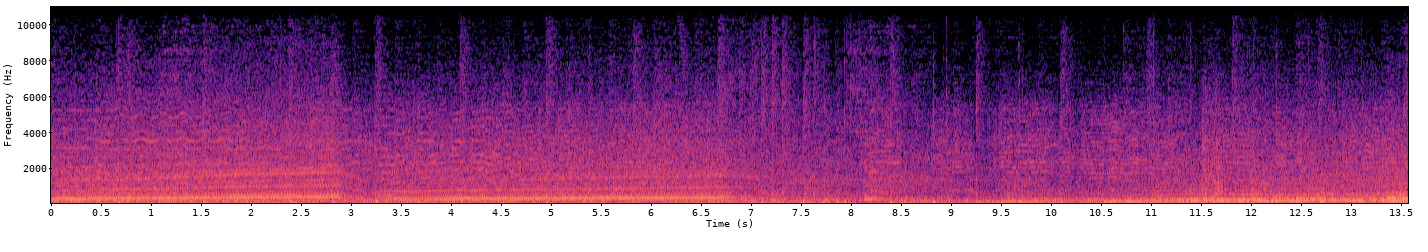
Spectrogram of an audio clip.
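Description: Racing car engine in Gran Turismo 2, driven on the Rome night circuit in reverse, drones loudly and steadily with rising revs, gear-change drops and continuous tyre and road noise throughout.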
